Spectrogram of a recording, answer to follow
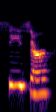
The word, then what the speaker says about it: Siser: to say it right so it is Caesar like the salad so that answers the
